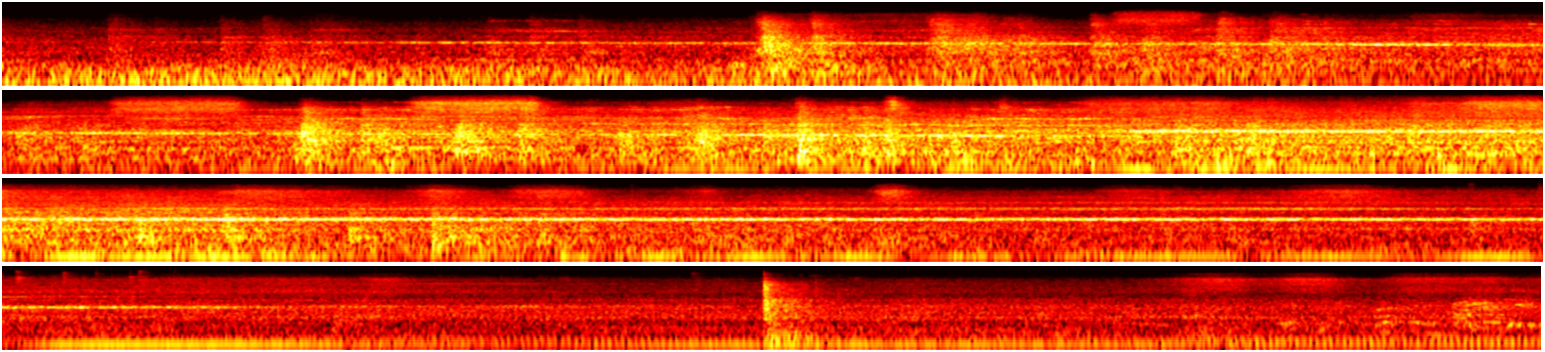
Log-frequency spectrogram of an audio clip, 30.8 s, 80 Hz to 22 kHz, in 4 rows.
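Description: An R179 subway train pulls into the station with a whine that falls slowly in pitch as it slows, and rail clicks pass under the wheels. A long, steady high squeal follows as it brakes to a stop. It then settles to a steady hum while standing, with a sharp clack near the end as the doors open.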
